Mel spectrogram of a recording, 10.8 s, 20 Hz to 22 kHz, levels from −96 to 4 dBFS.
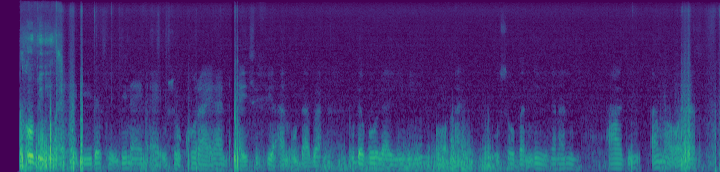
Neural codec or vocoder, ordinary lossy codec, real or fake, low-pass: vocoder, 44.1 kHz, 128 mel bands, Pupu-Vocoder; none; fake; none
